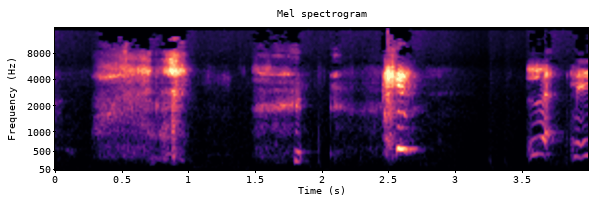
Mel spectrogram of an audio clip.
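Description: A young child's breathy vocal noises close to the microphone: three short puffs of breath, the last with a brief voiced sound. A voice starts laughing or speaking near the end.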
